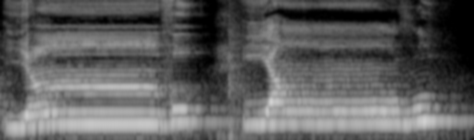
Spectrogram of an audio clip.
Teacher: Quand on fait le noun, on s'apprête à faire le va, mais la langue sous les dents du haut. On se rapproche de ce point de sortie-là. Et on prolonge également cette lettre nasillée.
